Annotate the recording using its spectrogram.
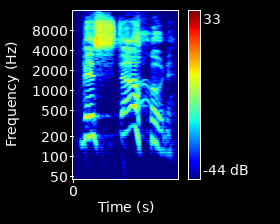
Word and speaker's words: bestowed: How do I say that? Dispode? No, that's not how you say it. Bestowed.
